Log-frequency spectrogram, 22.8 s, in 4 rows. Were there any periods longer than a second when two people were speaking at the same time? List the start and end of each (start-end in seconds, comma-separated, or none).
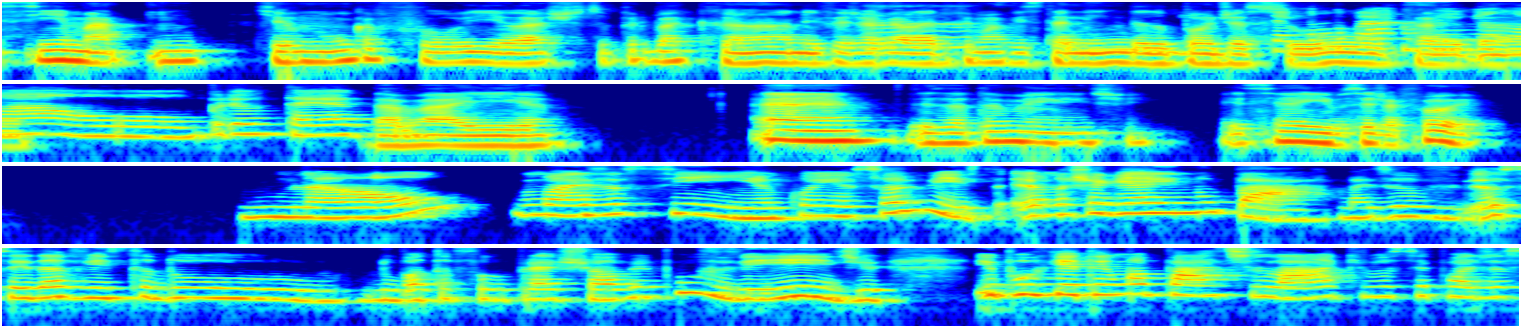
3.2-5.8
